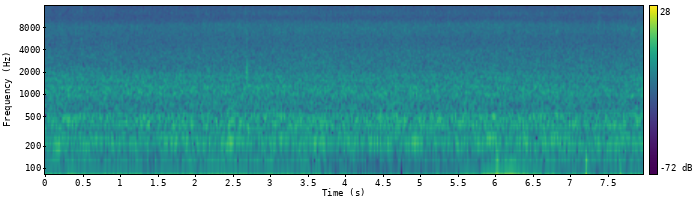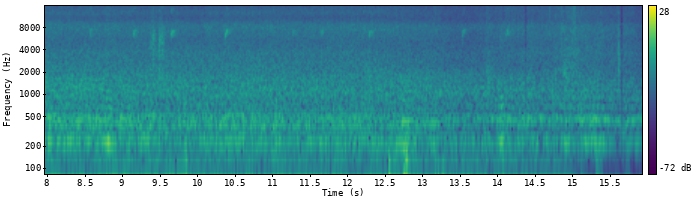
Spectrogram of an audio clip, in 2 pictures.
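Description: A swarm of honey bees buzzes steadily and densely, a continuous layered drone close by with individual bees flying past now and then, and no voices.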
